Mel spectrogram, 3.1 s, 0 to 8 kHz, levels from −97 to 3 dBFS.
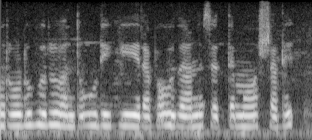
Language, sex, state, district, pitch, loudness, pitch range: Kannada, female, Karnataka, Koppal, 205 Hz, -14 LUFS, 195-210 Hz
